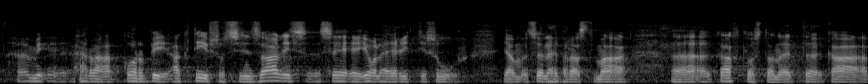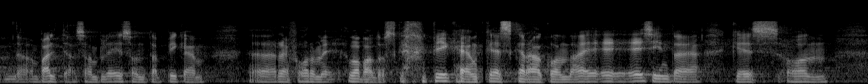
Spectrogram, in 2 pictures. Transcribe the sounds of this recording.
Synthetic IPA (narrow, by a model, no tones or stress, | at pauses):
miheɾɑko̞rbiɑkt̪iːvsust̪siːnsɑːlʲisse̞ːejo̞lee̞ɾit̪ːˑisuːr | jɑmse̞lːepæɾɑst̪mɑ | kɑht̪lust̪ɑne̞t̪ːkɑbɑlʲt̪ʲˑiɑsɑmble̞sont̪ɑpikem | refo̞rmivɑbɑnd̪̥uspike̞mke̞ske̞ɾɑko̞nːɑe̞sʲind̪̥ɑjɑke̞so̞n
